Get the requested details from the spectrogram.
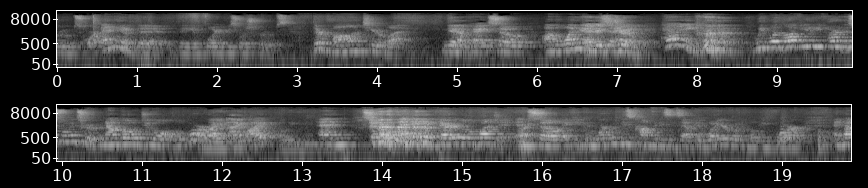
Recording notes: This was filmed LIVE at Luminary NYC.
